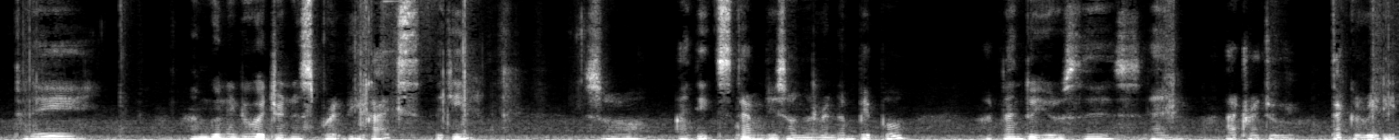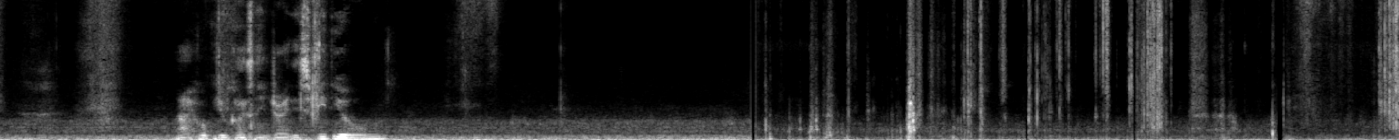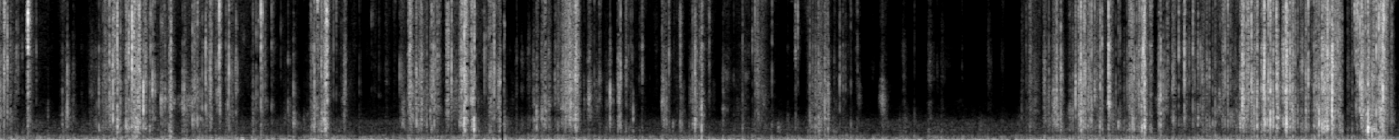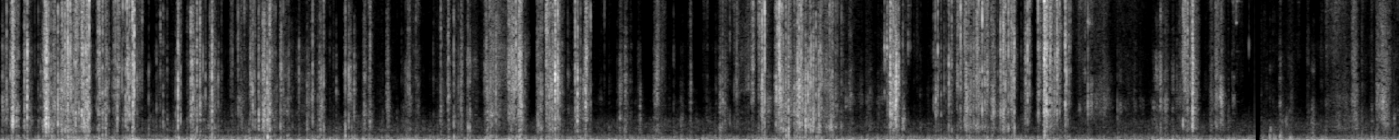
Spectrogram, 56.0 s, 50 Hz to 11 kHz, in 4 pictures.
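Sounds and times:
steady low hum: 0:00.0 - 0:55.9
paper and plastic crinkling: 0:21.6 - 0:55.9.

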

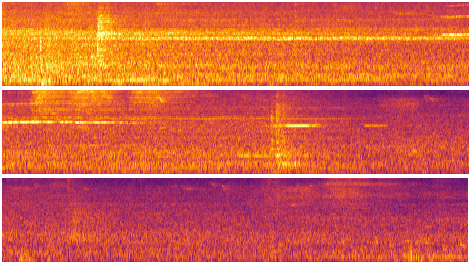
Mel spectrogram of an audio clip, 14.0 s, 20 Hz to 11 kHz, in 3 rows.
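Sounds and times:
train rail and wheel noise: 0:00.0 - 0:14.0
high wheel squeal: 0:03.0 - 0:06.5, 0:07.4 - 0:08.6.

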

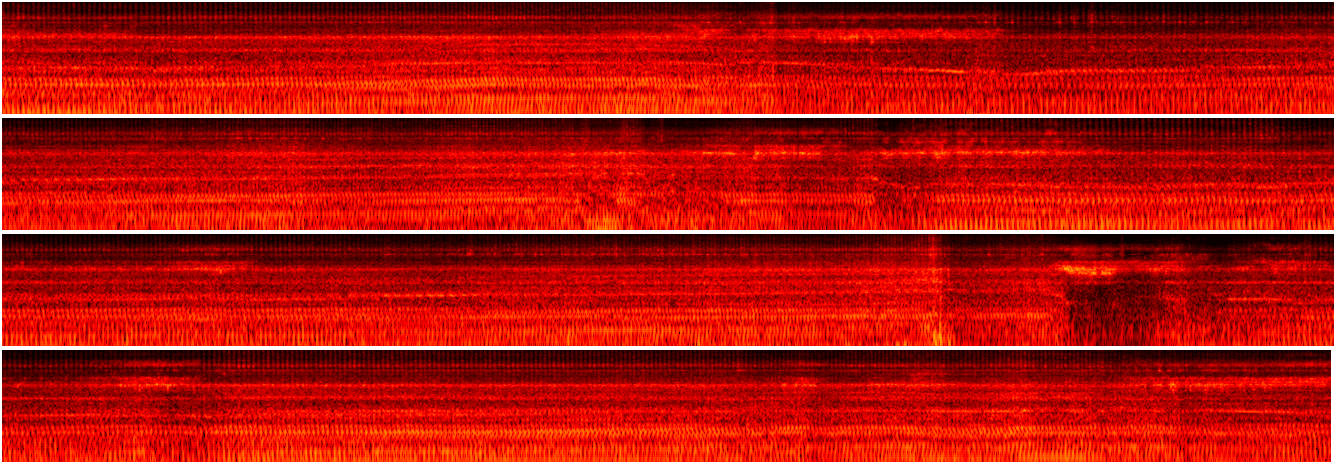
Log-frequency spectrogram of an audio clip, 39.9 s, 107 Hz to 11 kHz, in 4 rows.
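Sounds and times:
go-kart motor running hard: 0:00.0 - 0:39.9
tyre squeals: 0:02.8 - 0:08.9, 0:27.2 - 0:39.9.

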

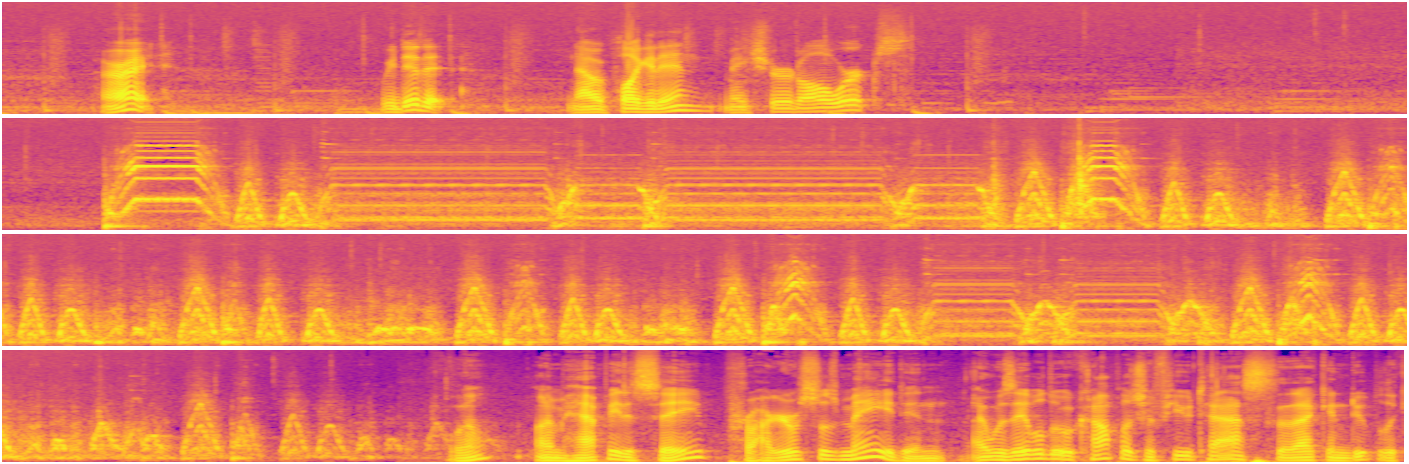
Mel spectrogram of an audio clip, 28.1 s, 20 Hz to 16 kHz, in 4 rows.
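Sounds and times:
stepper motor whine: 0:07.6 - 0:23.6
ticking and rattling: 0:11.4 - 0:23.4.

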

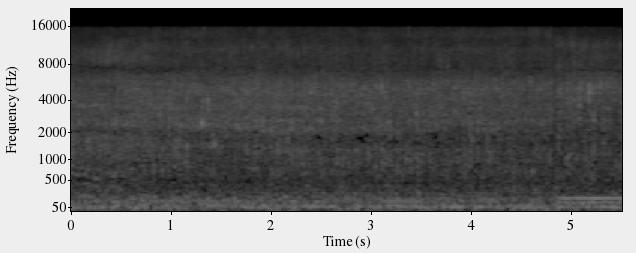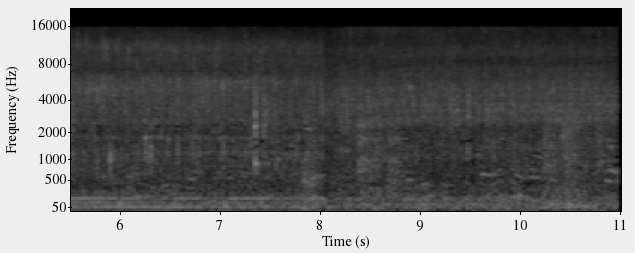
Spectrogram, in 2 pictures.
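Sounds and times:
meat sizzling in hot fat: 0:00.0 - 0:11.0.

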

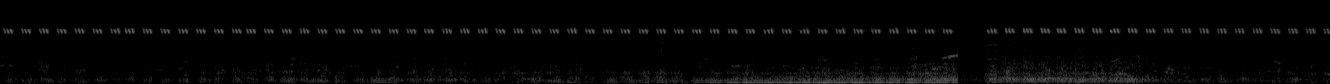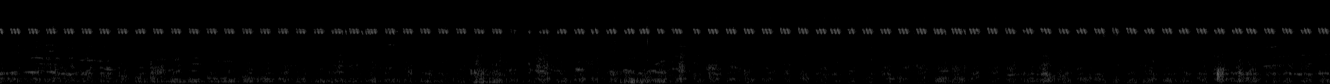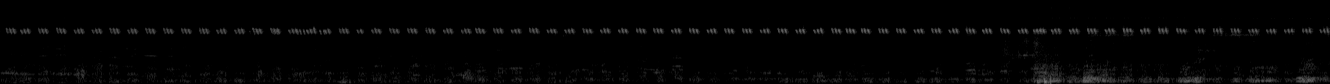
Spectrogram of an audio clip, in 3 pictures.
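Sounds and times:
cricket chirping: 0:00.0 - 0:39.9.

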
